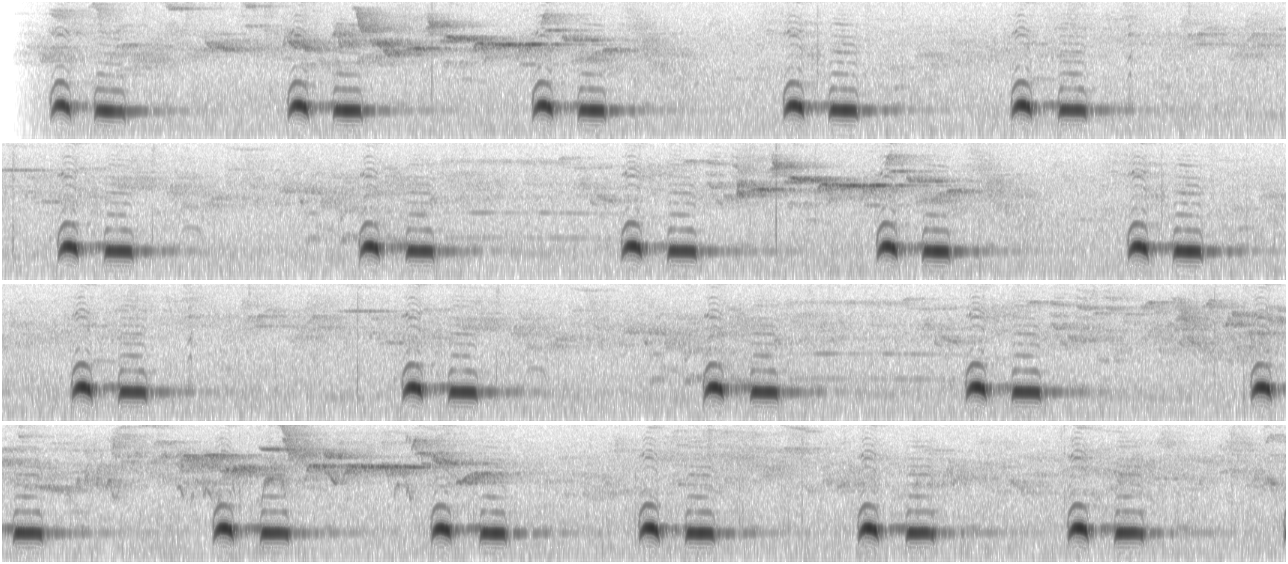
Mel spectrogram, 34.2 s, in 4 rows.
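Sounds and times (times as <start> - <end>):
common cuckoo giving two-note cu-coo calls: 0.3 - 1.1, 1.9 - 4.3, 5.2 - 6.0, 6.7 - 7.6, 8.9 - 9.9, 10.6 - 15.2, 16.0 - 16.9, 17.6 - 18.5, 19.8 - 20.8, 21.4 - 24.5, 25.4 - 26.3, 27.0 - 29.3, 29.9 - 33.6.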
